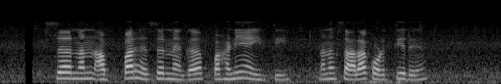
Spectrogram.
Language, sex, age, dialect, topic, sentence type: Kannada, female, 18-24, Dharwad Kannada, banking, question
